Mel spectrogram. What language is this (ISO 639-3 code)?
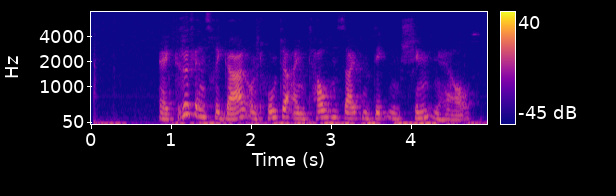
deu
